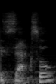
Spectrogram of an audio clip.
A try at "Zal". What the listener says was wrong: No, cuz the X is not pronounced in Japanese.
